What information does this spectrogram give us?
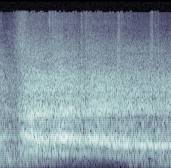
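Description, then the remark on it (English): A big sellout football crowd chanting and roaring together, a steady, loud wall of massed voices that swells slightly and holds without a break for a few seconds. “Crowd in good voice.”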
